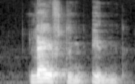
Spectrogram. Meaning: inflection of inlijven: 1. plural past indicative 2. plural past subjunctive
- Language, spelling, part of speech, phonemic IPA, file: Dutch, lijfden in, verb, /lɛɪfdə(n) ɪn/, Nl-lijfden in.ogg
